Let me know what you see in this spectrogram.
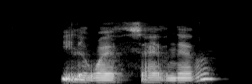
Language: Kabyle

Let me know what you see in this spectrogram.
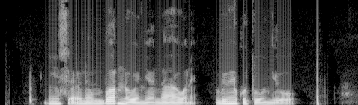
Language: Dagbani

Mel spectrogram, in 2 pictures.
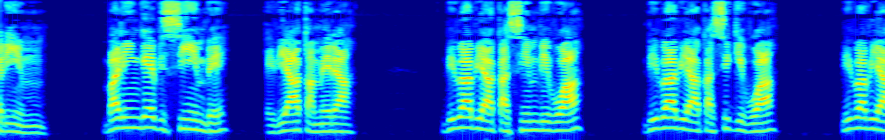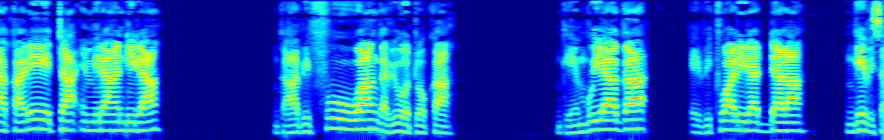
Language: Ganda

